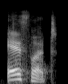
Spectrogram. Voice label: "effort", Indian

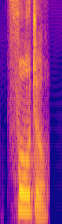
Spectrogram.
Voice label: "photo", Indian; Dictionary

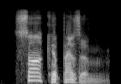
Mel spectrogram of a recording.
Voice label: "Sarcoplasm", British

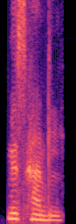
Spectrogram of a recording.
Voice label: "mishandle", Indian

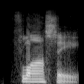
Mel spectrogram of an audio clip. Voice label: "flossy", American

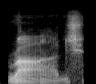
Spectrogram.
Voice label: "raj", British

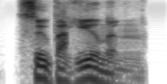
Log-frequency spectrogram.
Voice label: "Superhuman", British

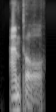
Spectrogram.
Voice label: "ample", British

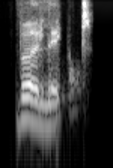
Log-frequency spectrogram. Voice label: "verligte", Indian

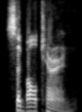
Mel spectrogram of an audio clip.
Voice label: "subaltern", American

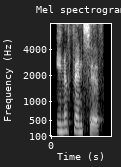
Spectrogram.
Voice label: "inoffensive", Indian

